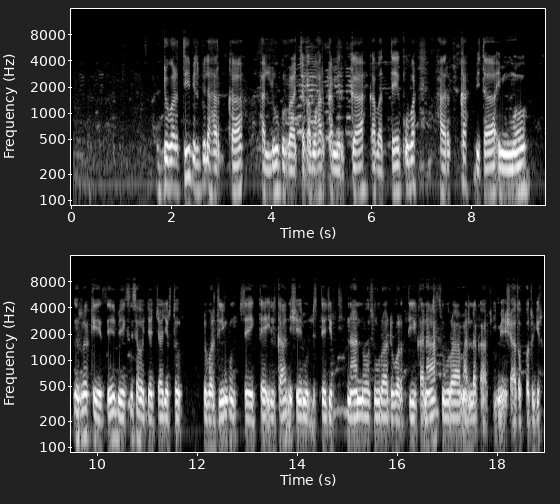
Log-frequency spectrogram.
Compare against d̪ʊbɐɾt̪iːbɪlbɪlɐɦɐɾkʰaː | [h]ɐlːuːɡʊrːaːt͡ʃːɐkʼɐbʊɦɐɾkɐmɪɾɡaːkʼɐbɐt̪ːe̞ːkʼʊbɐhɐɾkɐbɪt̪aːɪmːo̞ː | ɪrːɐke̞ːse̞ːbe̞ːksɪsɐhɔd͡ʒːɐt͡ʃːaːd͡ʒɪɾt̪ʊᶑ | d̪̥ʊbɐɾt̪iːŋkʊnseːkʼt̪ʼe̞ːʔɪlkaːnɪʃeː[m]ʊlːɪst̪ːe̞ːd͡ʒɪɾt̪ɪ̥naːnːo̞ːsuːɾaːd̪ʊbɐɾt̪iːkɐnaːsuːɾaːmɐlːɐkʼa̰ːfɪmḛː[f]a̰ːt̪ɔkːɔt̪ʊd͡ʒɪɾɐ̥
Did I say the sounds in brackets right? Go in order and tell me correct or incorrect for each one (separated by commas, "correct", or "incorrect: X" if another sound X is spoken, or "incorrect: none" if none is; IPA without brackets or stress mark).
correct, correct, incorrect: ʃ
